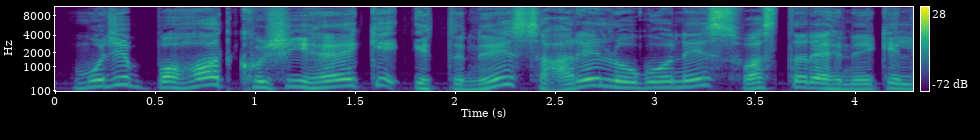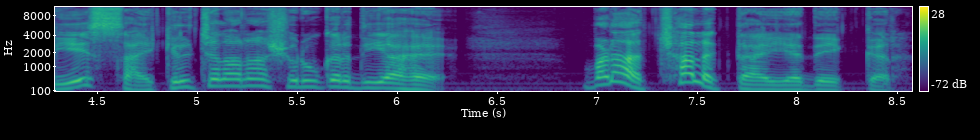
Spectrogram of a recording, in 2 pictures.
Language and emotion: Hindi, happy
